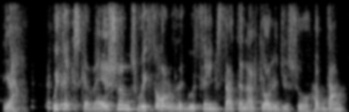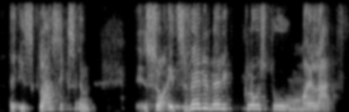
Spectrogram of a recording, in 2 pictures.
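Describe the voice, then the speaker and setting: An older woman from Egypt, a tour guide and archaeologist, chatting casually and slowly with many fillers and restarts. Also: medium pitch, animated. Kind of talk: casual video-call chat.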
